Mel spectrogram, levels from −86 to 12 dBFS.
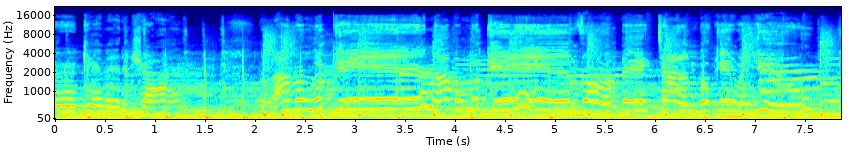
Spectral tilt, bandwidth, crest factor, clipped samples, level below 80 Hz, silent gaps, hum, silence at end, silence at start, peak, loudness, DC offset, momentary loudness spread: -5.5 dB/octave; 17.5 kHz; 12 dB; under 0.1%; -28 dBFS; none; none; 0 s; 0 s; -6 dBFS; -20 LUFS; under 0.1%; 3 LU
